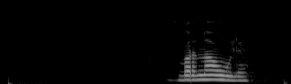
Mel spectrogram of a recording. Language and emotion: Russian, neutral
